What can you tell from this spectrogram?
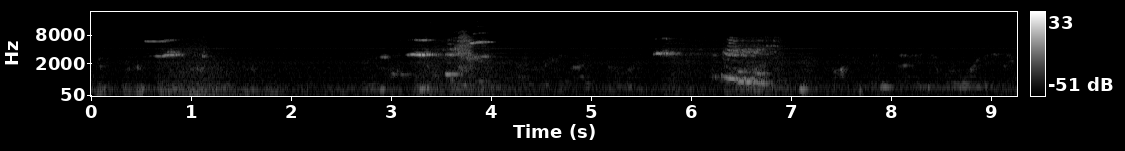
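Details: Felix, a dog left alone in his dog crate, whimpers and cries in high-pitched bursts, three or four separate whines a few seconds apart, with quiet room noise between them.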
